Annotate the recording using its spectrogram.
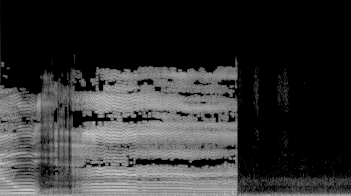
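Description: Crying in a baby's voice: a short wavering cry, then a long, steady, high-pitched wail that cuts off suddenly after about three seconds.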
